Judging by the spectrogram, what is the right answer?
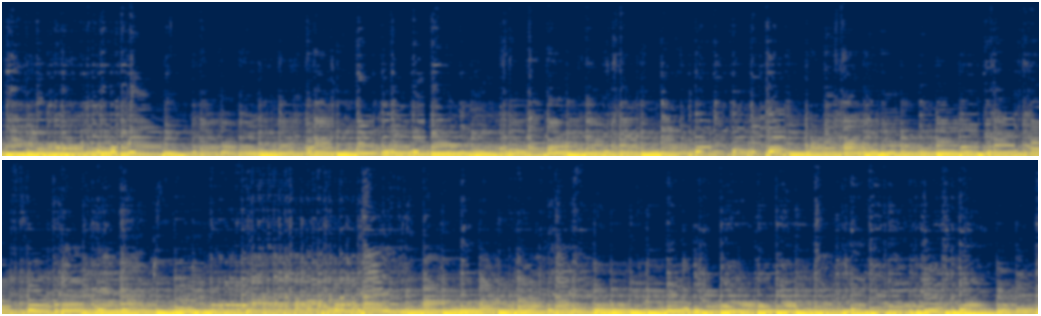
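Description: Bağlama (Turkish long-necked saz) being played, picking out an arabesk melody in a steady stream of quick plucked notes.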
